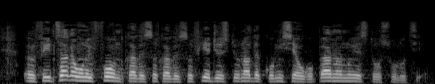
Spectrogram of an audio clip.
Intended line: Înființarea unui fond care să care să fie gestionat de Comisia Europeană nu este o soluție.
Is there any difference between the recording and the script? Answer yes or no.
no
